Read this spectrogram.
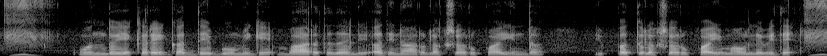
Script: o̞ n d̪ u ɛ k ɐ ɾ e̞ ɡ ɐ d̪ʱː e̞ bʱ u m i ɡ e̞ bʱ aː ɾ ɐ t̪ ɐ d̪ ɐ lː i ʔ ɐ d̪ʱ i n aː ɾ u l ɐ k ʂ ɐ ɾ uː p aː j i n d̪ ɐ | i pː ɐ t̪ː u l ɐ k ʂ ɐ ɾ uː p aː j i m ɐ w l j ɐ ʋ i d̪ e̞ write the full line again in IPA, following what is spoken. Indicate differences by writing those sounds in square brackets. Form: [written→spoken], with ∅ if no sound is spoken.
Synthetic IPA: o̞ n d̪ u ɛ k ɐ ɾ e̞ ɡ ɐ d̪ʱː e̞ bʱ [u→uː] m i ɡ e̞ bʱ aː ɾ ɐ t̪ ɐ d̪ ɐ lː i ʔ ɐ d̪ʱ i n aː ɾ u l ɐ k ʂ ɐ ɾ uː p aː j i n d̪ ɐ | i pː ɐ t̪ː u l ɐ k ʂ ɐ ɾ uː p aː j i m ɐ w l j ɐ ʋ i d̪ e̞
